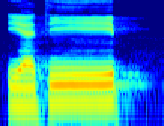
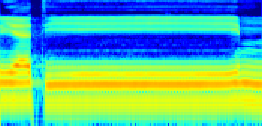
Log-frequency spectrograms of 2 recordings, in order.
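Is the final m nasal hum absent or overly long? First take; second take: absent; overly long. First: The final m has no nasal hum. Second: The final m hum is held too long. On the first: "sehingga tidak ada suara yang keluar dari hidung" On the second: "ini sudah berlebihan di dalam memberikan hak gunnahnya"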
